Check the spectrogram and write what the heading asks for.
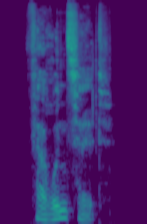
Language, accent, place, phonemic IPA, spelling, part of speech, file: German, Germany, Berlin, /fɛɐ̯ˈʁʊnt͡sl̩t/, verrunzelt, verb / adjective, De-verrunzelt.ogg
- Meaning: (verb) past participle of verrunzeln; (adjective) wrinkled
